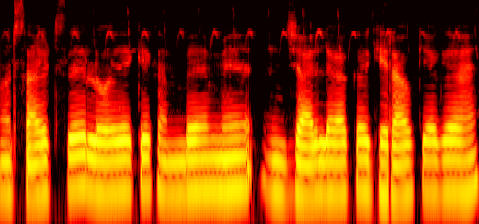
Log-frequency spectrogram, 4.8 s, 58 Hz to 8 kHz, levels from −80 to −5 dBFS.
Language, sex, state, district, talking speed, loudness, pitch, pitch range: Hindi, male, Bihar, Bhagalpur, 175 wpm, -28 LUFS, 120 Hz, 115-120 Hz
